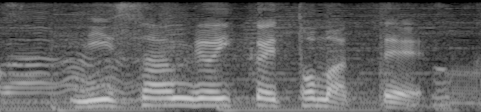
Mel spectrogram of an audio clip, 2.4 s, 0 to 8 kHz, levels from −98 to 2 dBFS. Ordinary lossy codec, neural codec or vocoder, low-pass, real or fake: none; none; 7.2 kHz; real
